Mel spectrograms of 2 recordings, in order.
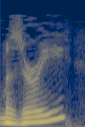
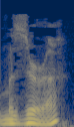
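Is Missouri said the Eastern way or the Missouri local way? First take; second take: Eastern; Missouri local. First: It is said the way Easterners say it. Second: It is said the way Missouri locals say it. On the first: "we here in the East call it Missouri" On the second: "That's the way they say it there"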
